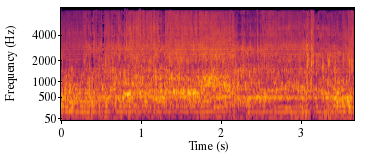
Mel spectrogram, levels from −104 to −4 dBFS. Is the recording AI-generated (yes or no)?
yes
